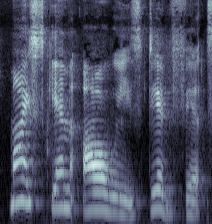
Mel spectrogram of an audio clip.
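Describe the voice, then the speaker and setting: Using a put-on character voice, a woman pitches her speech fairly high. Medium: read story. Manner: smooth, sly.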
